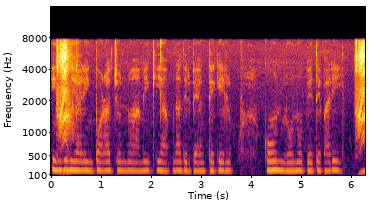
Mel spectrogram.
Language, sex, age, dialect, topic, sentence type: Bengali, female, 25-30, Northern/Varendri, banking, question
